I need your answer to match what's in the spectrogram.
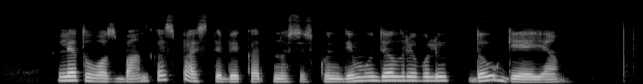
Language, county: Lithuanian, Vilnius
